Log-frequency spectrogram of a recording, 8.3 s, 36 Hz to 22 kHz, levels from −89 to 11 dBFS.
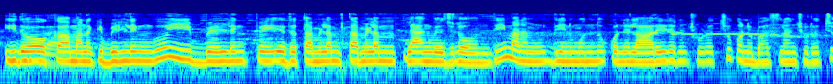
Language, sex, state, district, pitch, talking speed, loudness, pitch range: Telugu, female, Andhra Pradesh, Guntur, 215 Hz, 150 wpm, -21 LUFS, 210-220 Hz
